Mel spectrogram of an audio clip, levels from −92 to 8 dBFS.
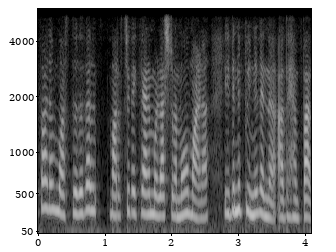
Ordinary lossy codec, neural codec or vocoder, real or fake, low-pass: none; codec, 16 kHz in and 24 kHz out, 0.6 kbps, FocalCodec, streaming, 2048 codes; fake; 5.4 kHz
